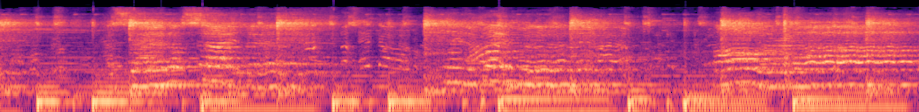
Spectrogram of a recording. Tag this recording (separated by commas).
Female singing, Music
